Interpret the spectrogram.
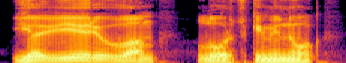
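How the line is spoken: Muffled, tearful. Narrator (Russian): глухо ответил мой зареванный друг

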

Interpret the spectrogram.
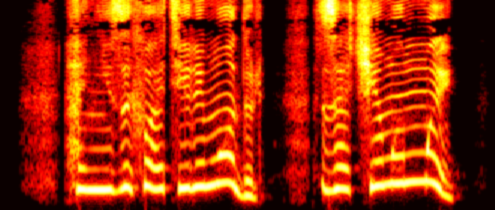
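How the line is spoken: Thin nervous voice. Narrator (Russian): спросила Амена тонким нервным голосом

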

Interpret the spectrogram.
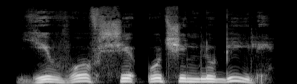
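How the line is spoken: Solemn. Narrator (Russian): торжественно ответствовал доктор

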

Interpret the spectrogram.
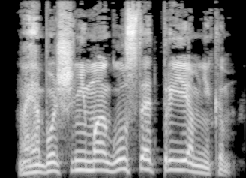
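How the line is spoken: Irritated. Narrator (Russian): сказал Звон, уже не столь подавленно, а скорее раздраженно

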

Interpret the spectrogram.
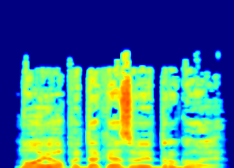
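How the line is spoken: Grumbling. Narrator (Russian): проворчал Уильямс

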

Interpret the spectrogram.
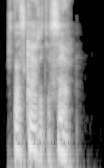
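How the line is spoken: Quiet question. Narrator (Russian): тихо спросил я

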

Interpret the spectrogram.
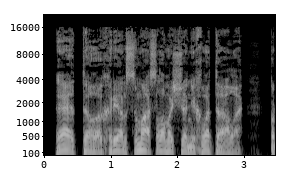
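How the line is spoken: Grumbling. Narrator (Russian): проворчал Филин

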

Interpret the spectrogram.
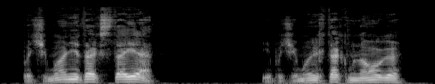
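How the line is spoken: Angry question. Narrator (Russian): он сердито спросил

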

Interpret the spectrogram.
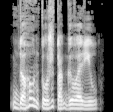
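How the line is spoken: Sad agreement. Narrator (Russian): печально согласилась Базилио

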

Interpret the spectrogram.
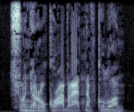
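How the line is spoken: Hissing. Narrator (Russian): прошипел Ас

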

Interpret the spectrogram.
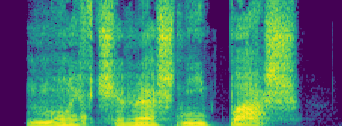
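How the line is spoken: Whispered. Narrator (Russian): прошептал он

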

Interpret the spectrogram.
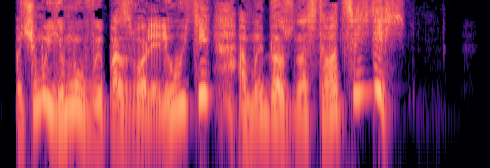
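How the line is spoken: Indignant woman exclaiming. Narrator (Russian): с негодованием воскликнула Сайсли Хорбери

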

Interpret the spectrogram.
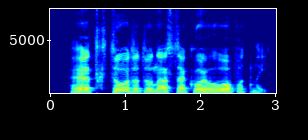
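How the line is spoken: Booming. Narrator (Russian): прогудел боцман

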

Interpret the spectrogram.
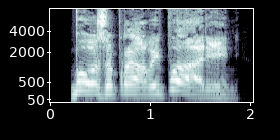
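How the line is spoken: Howled in dismay. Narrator (Russian): взвыл Дженнингс при виде зря проливаемой выпивки

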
